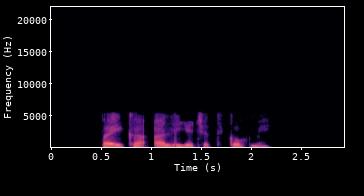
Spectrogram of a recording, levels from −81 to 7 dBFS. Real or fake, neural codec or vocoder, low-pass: real; none; 5.4 kHz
